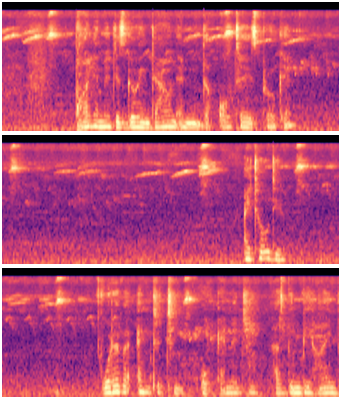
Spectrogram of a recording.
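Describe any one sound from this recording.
A woman speaks calmly and closely to the listener.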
